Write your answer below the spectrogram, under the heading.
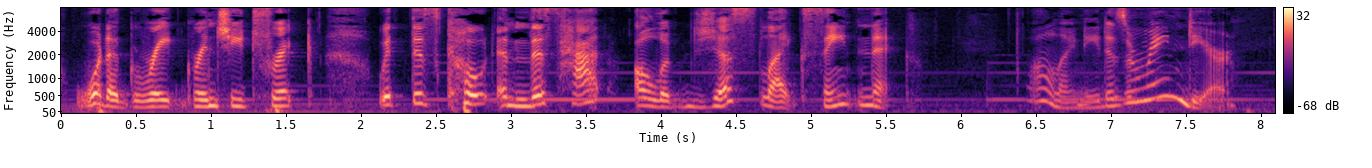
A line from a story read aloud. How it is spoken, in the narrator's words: chuckled and clucked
